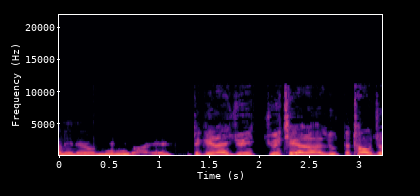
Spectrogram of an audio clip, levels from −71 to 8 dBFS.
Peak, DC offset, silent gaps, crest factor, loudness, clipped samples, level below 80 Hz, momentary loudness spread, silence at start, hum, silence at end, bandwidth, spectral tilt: -8 dBFS; under 0.1%; none; 14 dB; -22 LUFS; under 0.1%; -46 dBFS; 9 LU; 0 s; none; 0 s; 11.5 kHz; -6 dB/octave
